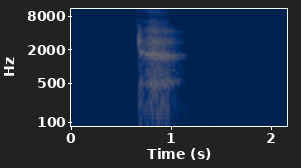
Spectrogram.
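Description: A single breath from a man close to the microphone, about half a second long, a little under a second in.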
